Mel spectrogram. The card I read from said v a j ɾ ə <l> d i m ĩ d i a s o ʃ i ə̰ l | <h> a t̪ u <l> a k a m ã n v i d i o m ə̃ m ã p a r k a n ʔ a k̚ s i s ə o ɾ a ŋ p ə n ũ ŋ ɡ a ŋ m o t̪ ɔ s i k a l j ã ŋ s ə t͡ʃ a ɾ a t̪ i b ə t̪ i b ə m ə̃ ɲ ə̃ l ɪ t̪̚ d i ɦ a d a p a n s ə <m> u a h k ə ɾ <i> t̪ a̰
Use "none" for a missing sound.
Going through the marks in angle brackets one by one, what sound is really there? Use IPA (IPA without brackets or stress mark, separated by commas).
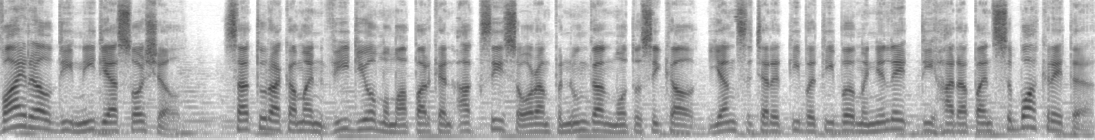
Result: l, s, ɾ, b, e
